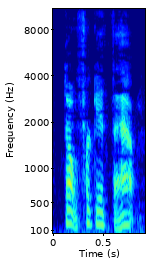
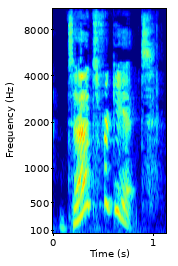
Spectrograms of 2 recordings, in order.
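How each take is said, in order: First: Said in the usual way. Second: High, punched "Don't forget"; emphatic reminder. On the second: Real, not acted. Host reminding viewers of the member discount, high and emphatic.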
